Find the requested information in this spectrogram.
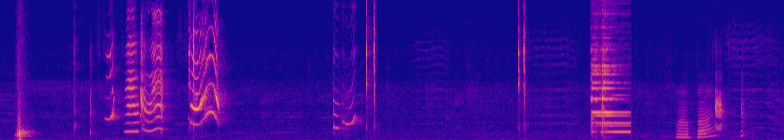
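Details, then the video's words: A pet green parrot taught to talk, imitating the word "papa": several short, squeaky, pitch-bending utterances and clicks, with a steady buzzy note near the end, separated by silences, indoors. "पापा बोलने वाला मिट्ठू || parrot talking papa"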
